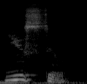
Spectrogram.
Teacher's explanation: started but first things first pronunciation it's used to used to we drop the d because the t sound is stronger and so it becomes a single word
